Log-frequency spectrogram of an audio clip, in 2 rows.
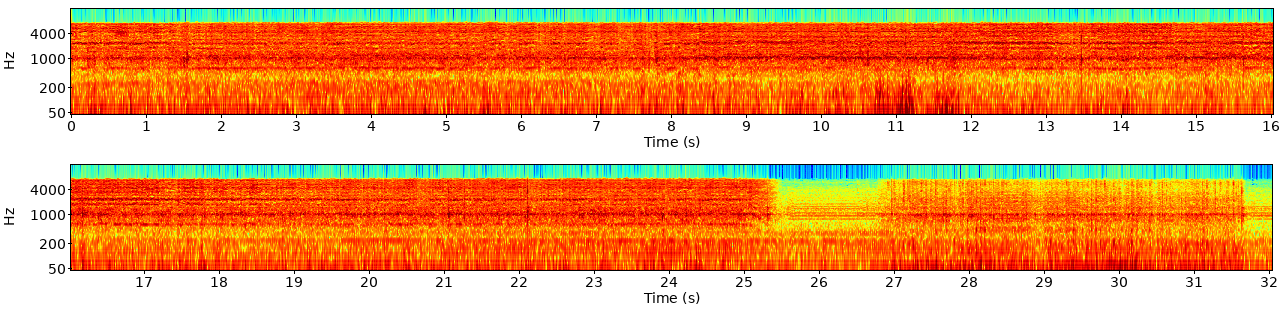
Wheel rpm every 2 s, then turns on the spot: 160, 160, 160, 160, 150, 160, 160, 160, 160, 160, 160, 160, 110, 10, 40, 30.
26-32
